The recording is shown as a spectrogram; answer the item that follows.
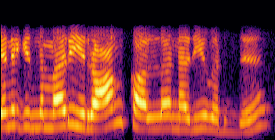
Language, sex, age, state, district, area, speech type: Tamil, female, 18-30, Tamil Nadu, Vellore, urban, conversation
